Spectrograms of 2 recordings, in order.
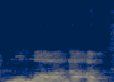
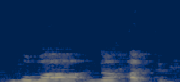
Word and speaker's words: ممانعت: آپ غور کریں گے۔ لفظ ہے ممانعت، ممانعت، میم پر پیش ہے، زبر پر میم پر، پہلی جو میم ہے اس پر پیش ہے، دوسری میم پر ہے میم الف ما، مما،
